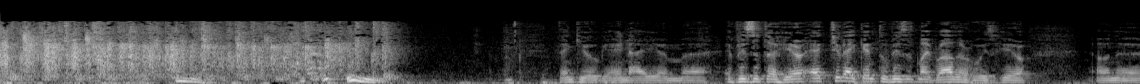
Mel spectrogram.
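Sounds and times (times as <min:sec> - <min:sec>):
audience applause welcoming a guest speaker at a talk: 0:00.0 - 0:04.1
speech: 0:01.8 - 0:02.2, 0:05.6 - 0:11.3.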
